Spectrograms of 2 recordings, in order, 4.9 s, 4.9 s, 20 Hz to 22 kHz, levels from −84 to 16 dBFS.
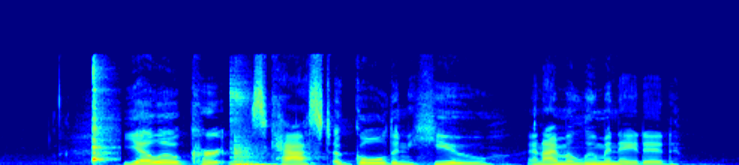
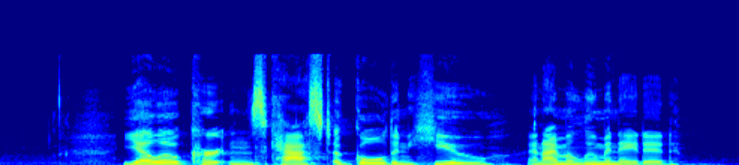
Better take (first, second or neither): second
